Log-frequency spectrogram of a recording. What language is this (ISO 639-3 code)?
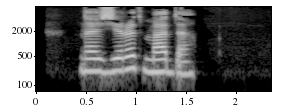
ady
